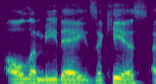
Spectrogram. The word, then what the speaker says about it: Olamide Zaccheaus: Look, the rest of the Falcons team this season, 25 catches, 370 yards, only one touchdown, which came to Olamide Zaccheaus. I said that correctly.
